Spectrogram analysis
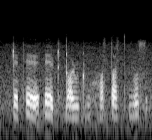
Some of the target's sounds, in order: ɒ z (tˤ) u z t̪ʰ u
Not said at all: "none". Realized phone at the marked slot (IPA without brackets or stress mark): tˤ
